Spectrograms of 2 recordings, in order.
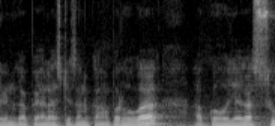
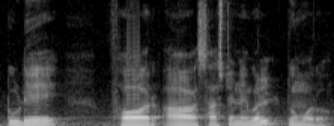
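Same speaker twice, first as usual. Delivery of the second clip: very slow and louder, each word drawn out; slow repeated dictation; 4 dB louder, much slower than usual. Shown as a demonstration. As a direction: repeat it slowly for students to note down. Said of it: "देखिए मैं फिर से बोल रहा हूँ". (बहुत धीरे, ज़ोर से दोहराते हुए)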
